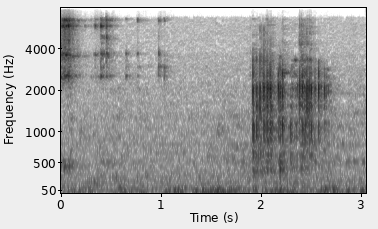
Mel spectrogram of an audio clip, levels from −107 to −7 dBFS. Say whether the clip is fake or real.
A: real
